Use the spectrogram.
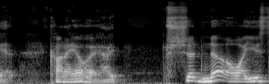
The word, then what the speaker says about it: Kaneohe: Hawaii and yeah that's how you say it Kaneohe I should know I used to live in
